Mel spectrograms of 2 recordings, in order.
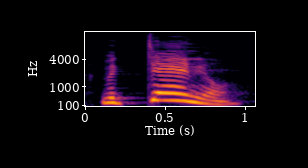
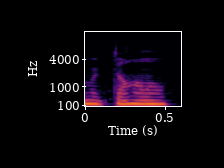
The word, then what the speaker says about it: McDaniel: at the Republican party of official today R McDaniel I said it right I always go for R McDonald for some reason Ron McDaniel is out she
